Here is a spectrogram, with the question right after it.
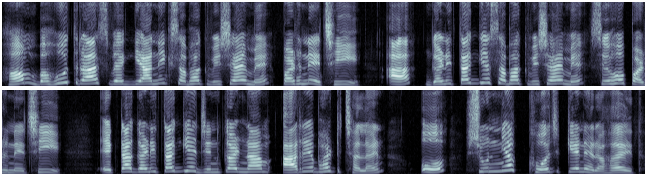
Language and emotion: Maithili, neutral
